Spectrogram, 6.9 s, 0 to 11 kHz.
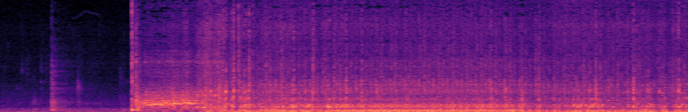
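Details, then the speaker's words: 1964 Ford F250 dump truck, fuel system work: starter cranks steadily at about three and a half turns a second but never catches; no fuel delivery, non-working fuel pump suspected. "Mook, I'm gonna go on a limb and say you don't have a working fuel pump."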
